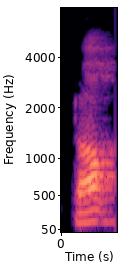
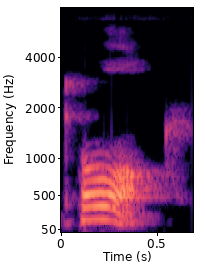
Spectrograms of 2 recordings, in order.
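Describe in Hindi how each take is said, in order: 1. पहले व्यंजन में हवा का झोंका नहीं है। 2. पहले व्यंजन में हवा का झोंका है। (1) "टॉक नहीं" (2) "इसको बोलेंगे टॉक"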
